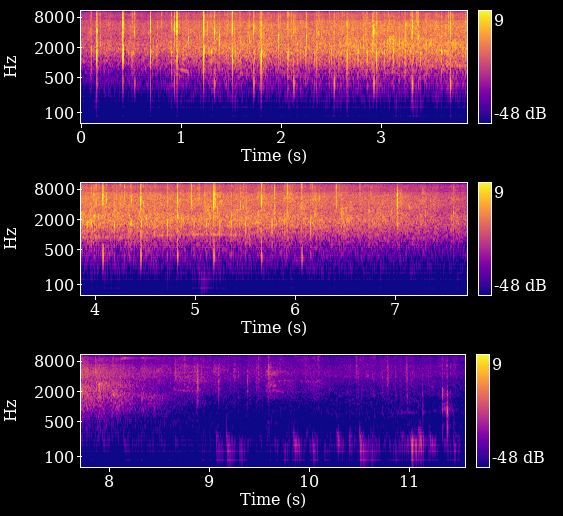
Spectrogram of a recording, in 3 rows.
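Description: Audience applause at a Class of 2018 high school graduation ceremony, dense sustained clapping that tapers off after about eight seconds, leaving a few scattered claps in a quieter hall.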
